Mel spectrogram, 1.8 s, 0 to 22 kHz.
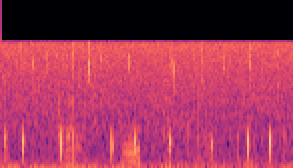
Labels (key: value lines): label: biophony, knock croak
recorder: SoundTrap 300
